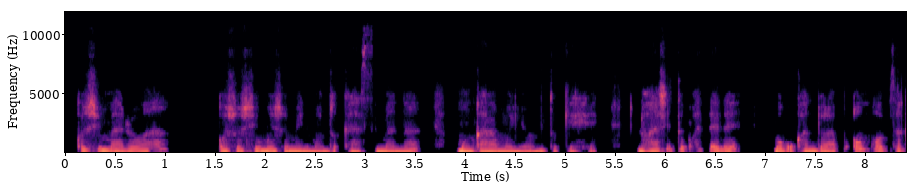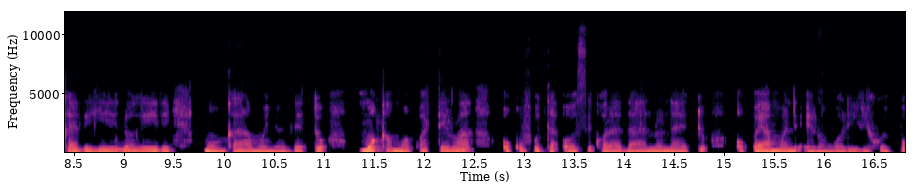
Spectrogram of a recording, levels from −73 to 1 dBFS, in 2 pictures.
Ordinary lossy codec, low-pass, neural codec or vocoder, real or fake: Opus, 32 kbps; 10.8 kHz; none; real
